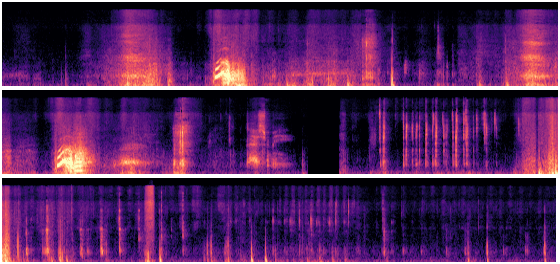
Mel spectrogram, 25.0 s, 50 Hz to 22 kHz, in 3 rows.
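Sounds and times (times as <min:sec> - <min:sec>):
rustling and scratching handling: 0:16.1 - 0:25.0.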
